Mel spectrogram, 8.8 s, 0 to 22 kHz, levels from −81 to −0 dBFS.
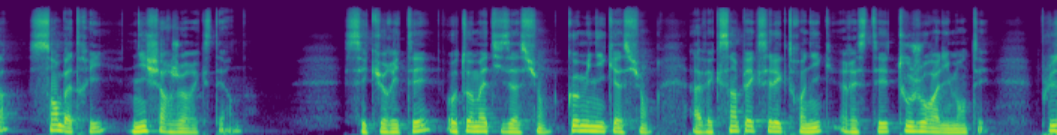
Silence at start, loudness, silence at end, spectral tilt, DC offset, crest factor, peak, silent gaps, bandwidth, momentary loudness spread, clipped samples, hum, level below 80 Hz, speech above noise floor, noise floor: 0 s; -14 LUFS; 0 s; -5 dB/octave; under 0.1%; 14 dB; 0 dBFS; none; 17.5 kHz; 9 LU; under 0.1%; none; -44 dBFS; 39 dB; -53 dBFS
